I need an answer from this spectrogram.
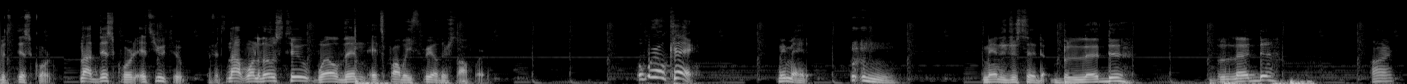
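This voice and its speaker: A man chatting casually on a live stream, his voice moving in a lively, animated way. He talks loosely and swears freely while answering his chat. Faint music plays behind him. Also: lowish voice.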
